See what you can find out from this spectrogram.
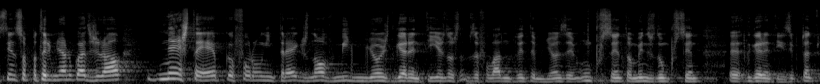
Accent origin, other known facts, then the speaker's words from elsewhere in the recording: Madeira, Portugal; born there; na minha região onde nasci, que é na Ilha da Madeira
